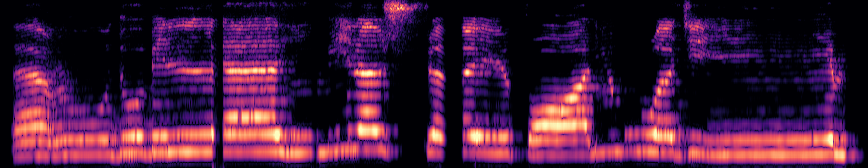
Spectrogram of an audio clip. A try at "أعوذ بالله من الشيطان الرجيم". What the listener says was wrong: ஷேட மினஷ் أعوذ بالله من الشيطان الرجيم. ஷேட sound வருது இல்ல.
